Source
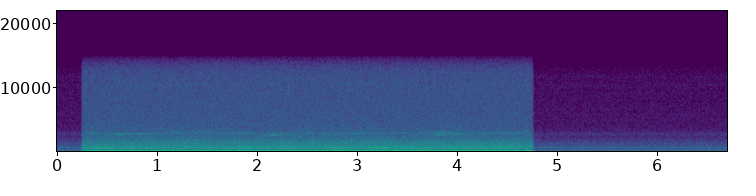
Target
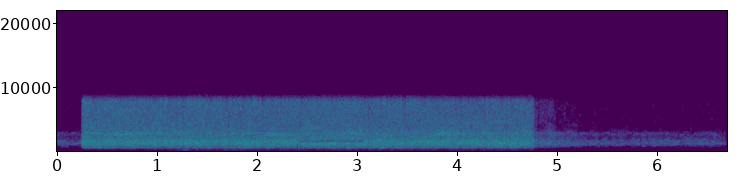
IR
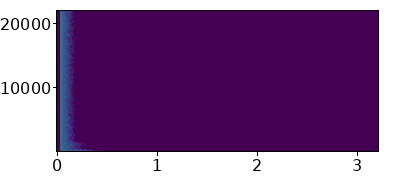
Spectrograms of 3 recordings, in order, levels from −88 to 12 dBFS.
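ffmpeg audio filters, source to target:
-filter_complex "[0:a]asplit=3[a][b][c];[a]afade=t=out:st=2.4:d=0.02[d];[b]asuperstop=centerf=1600:order=20:qfactor=3.6,afade=t=in:st=2.4:d=0.02,afade=t=out:st=3.06:d=0.02[e];[c]afade=t=in:st=3.06:d=0.02[f];[d][e][f]amix=inputs=3:normalize=0,flanger=delay=19.5:depth=6.7:speed=0.67,highpass=f=1.2k:w=0.5412,highpass=f=1.2k:w=1.3066,asettb=1/sr,asplit=3[g][h][i];[g]atrim=end=3.724[j];[h]atrim=start=3.72:end=4.3,asetpts=PTS-STARTPTS,afade=t=in:d=0.004:c=qsin,afade=t=out:st=0.576:d=0.004:c=qsin,equalizer=f=11k:w=2:g=-8[k];[i]atrim=start=4.296[l];[j][k]acrossfade=d=0.004:c1=hsin:c2=qsin[m];[m][l]acrossfade=d=0.004:c1=qsin:c2=hsin,aecho=1:1:217|434|651|868|1085:0.133|0.072|0.0389|0.021|0.0113,asettb=1/sr,asplit=3[n][o][p];[n]atrim=end=1.134[q];[o]atrim=start=1.13:end=1.86,asetpts=PTS-STARTPTS,afade=t=in:d=0.004:c=qsin,afade=t=out:st=0.726:d=0.004:c=qsin,asoftclip=type=hard:threshold=-40dB[r];[p]atrim=start=1.856[s];[q][r]acrossfade=d=0.004:c1=hsin:c2=qsin[t];[t][s]acrossfade=d=0.004:c1=qsin:c2=hsin,highshelf=f=4.1k:g=4.5,afftdn=nr=21:nf=-63,acompressor=threshold=-48dB:ratio=3,volume=10dB" -ar 48000 -c:a libopus -b:a 12k

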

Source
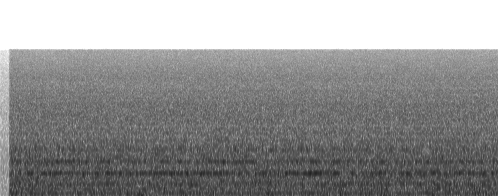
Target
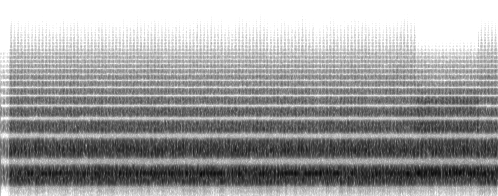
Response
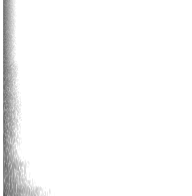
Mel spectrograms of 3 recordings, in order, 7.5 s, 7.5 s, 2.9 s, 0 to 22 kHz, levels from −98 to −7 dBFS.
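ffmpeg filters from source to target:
-filter_complex "[0:a]highshelf=f=2.7k:g=-10.5,alimiter=limit=-15dB:level=0:latency=1:release=336,tremolo=f=19:d=0.81,asplit=2[a][b];[b]highpass=f=720:p=1,volume=31dB,asoftclip=type=tanh:threshold=-3.5dB[c];[a][c]amix=inputs=2:normalize=0,lowpass=f=1.2k:p=1,volume=-6dB,asettb=1/sr,asplit=3[d][e][f];[d]atrim=end=6.224[g];[e]atrim=start=6.22:end=7.17,asetpts=PTS-STARTPTS,afade=t=in:d=0.004:c=qsin,afade=t=out:st=0.946:d=0.004:c=qsin,highpass=f=370:w=0.5412,highpass=f=370:w=1.3066,equalizer=f=490:t=q:w=4:g=5,equalizer=f=1.5k:t=q:w=4:g=4,equalizer=f=2.5k:t=q:w=4:g=9,equalizer=f=4.2k:t=q:w=4:g=-6,lowpass=f=5.7k:w=0.5412,lowpass=f=5.7k:w=1.3066[h];[f]atrim=start=7.166[i];[g][h]acrossfade=d=0.004:c1=hsin:c2=qsin[j];[j][i]acrossfade=d=0.004:c1=qsin:c2=hsin,asplit=2[k][l];[l]adelay=1224,volume=-6dB,highshelf=f=4k:g=-27.6[m];[k][m]amix=inputs=2:normalize=0,afftfilt=real='re*eq(mod(floor(b*sr/1024/280),2),1)':imag='im*eq(mod(floor(b*sr/1024/280),2),1)':win_size=1024:overlap=0.75"

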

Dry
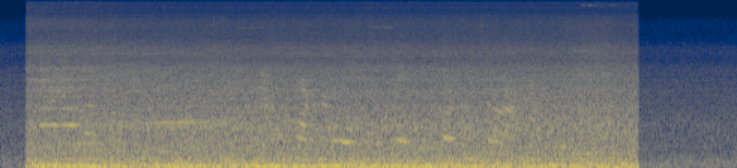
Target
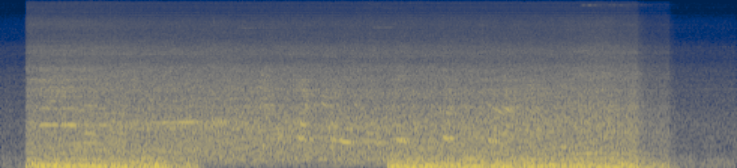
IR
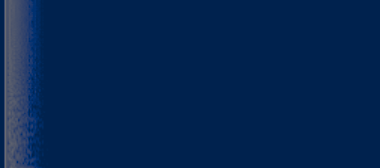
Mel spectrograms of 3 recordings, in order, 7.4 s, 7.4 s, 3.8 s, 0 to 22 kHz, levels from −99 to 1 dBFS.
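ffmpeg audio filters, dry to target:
-filter_complex "[0:a]asettb=1/sr,asplit=3[a][b][c];[a]atrim=end=1.664[d];[b]atrim=start=1.66:end=3.87,asetpts=PTS-STARTPTS,afade=t=in:d=0.004:c=qsin,afade=t=out:st=2.206:d=0.004:c=qsin,highpass=320[e];[c]atrim=start=3.866[f];[d][e]acrossfade=d=0.004:c1=hsin:c2=qsin[g];[g][f]acrossfade=d=0.004:c1=qsin:c2=hsin,aecho=1:1:315:0.355[h];[1:a]atrim=start_sample=2205,atrim=end_sample=3528[i];[h][i]afir=irnorm=-1:irlink=0,volume=6.5dB"

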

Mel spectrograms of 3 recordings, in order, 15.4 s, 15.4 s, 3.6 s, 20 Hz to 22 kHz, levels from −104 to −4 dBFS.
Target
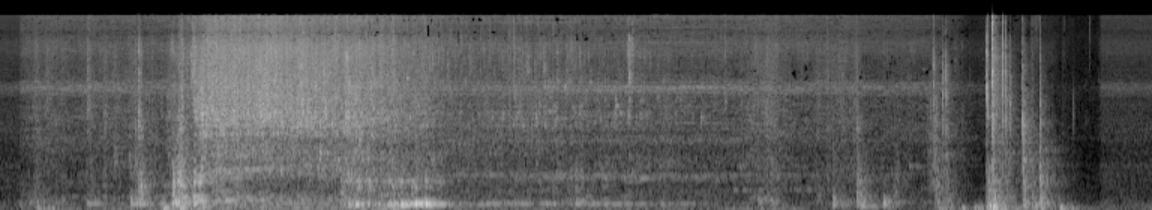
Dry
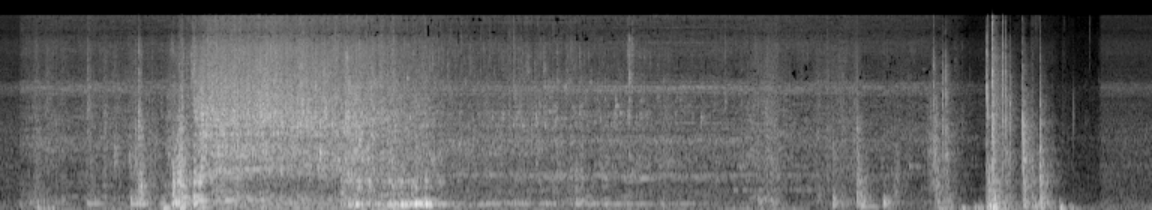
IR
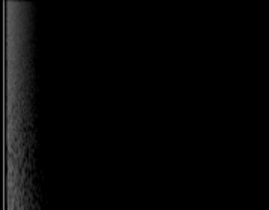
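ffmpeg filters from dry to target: -filter_complex "[0:a]crystalizer=i=7:c=0,asplit=2[a][b];[b]lowpass=f=1.3k:w=0.5412,lowpass=f=1.3k:w=1.3066[c];[1:a]atrim=start_sample=2205,asetrate=32634,aresample=44100[d];[c][d]afir=irnorm=-1:irlink=0,volume=-2.5dB[e];[a][e]amix=inputs=2:normalize=0,volume=-14dB"

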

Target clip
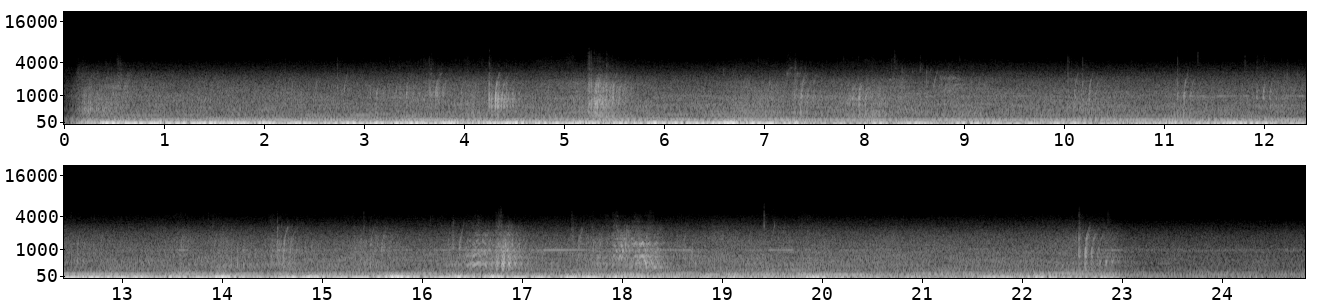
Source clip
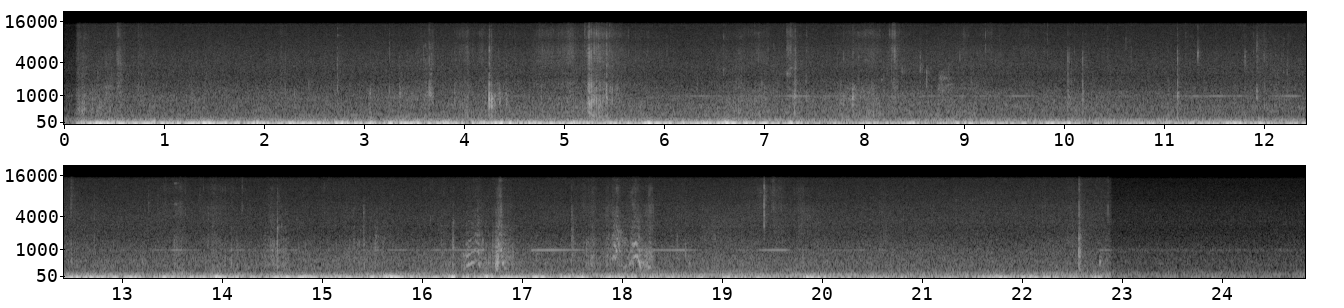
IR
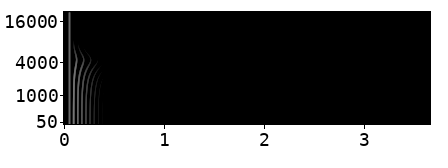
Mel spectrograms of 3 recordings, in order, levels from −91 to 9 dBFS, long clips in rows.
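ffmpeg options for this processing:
-filter_complex "[0:a]lowpass=f=2.2k:w=0.5412,lowpass=f=2.2k:w=1.3066[a];[1:a]atrim=start_sample=2205,asetrate=29988,aresample=44100[b];[a][b]afir=irnorm=-1:irlink=0,volume=-2.5dB"

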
